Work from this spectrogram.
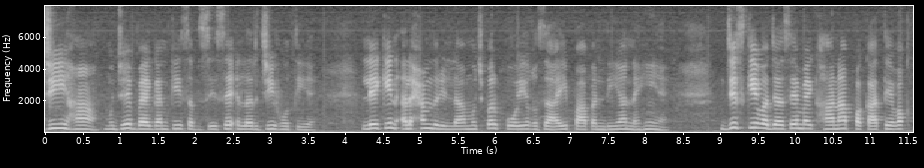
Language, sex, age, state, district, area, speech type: Urdu, female, 18-30, Delhi, South Delhi, urban, spontaneous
